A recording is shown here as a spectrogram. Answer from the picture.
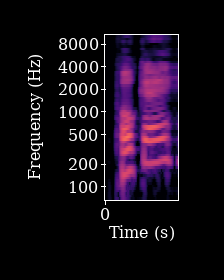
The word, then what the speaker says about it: poke: Poke? – Yeah, poke. – This place is called Ocean. Poke is spelled P-O-K-E.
